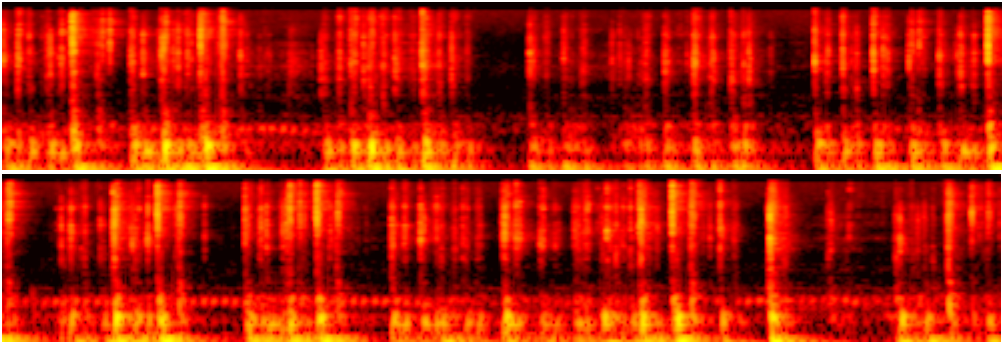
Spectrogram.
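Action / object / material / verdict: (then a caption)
tap / plastic membrane keyboard / plastic / none. Fingertips of both hands type steadily on a full-size black plastic membrane gaming keyboard with RGB backlight, resting on a marble surface. Its hollow housing gives dense, dull, low-pitched tapping thuds with faint bright clicks. The taps come in bursts with brief pauses.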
